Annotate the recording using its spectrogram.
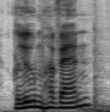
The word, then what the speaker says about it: Gloomhaven: I think that's how you say it. Gloomhaven. You have you heard of this? You heard of this property? You're, you're definitely saying it right.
